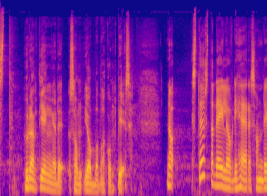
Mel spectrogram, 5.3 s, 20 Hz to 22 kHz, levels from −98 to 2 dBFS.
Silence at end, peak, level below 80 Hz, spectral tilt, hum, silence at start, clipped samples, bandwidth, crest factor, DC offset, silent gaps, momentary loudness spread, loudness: 0 s; 0 dBFS; -54 dBFS; -4 dB/octave; none; 0 s; under 0.1%; 19 kHz; 16 dB; under 0.1%; none; 9 LU; -17 LUFS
